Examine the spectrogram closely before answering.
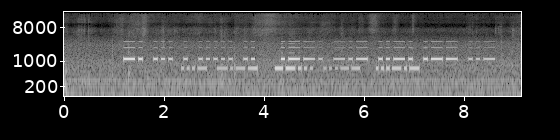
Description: Morse code, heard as two keyed tones, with fading, static crashes and the noise inside a bus. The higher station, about 16 wpm, 1160 Hz: NSE5I PKFWU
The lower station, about 22 wpm, 640 Hz: VY 73 <SK>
